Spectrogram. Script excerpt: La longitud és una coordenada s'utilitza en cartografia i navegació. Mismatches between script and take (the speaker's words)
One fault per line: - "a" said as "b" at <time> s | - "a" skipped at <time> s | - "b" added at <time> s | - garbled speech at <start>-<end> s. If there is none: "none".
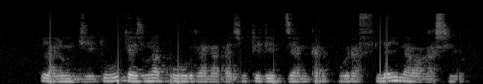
none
